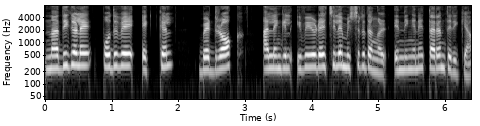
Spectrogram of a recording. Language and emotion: Malayalam, neutral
